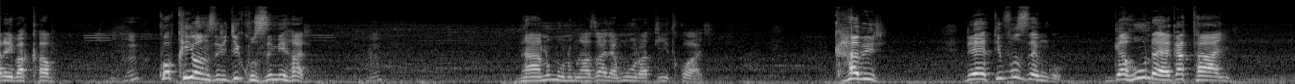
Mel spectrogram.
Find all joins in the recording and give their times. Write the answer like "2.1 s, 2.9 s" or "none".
none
